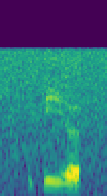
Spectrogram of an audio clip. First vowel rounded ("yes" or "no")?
no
